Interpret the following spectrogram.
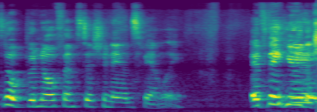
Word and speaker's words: Shanann: slapped with a lawsuit because you said the name wrong her name was shannon like oh no it's an n okay anyway so shanann met chris watts in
